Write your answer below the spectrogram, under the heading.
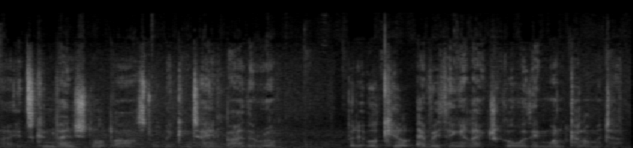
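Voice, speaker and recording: An actor playing a grave, weary, commanding older intelligence chief in a television spy drama. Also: male voice, low-pitched, monotone, quick pace, creaky. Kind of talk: naturalistic TV drama acting. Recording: loud dramatic music behind.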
